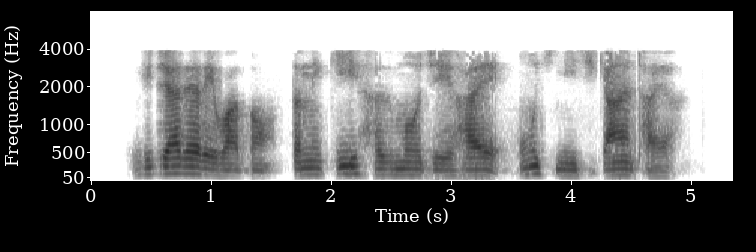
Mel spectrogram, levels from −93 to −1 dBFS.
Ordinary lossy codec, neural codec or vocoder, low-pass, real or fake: AAC, 16 kbps; codec, 24 kHz, 0.9 kbps, DualCodec; 7.2 kHz; fake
